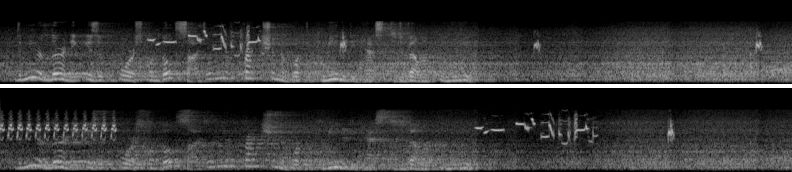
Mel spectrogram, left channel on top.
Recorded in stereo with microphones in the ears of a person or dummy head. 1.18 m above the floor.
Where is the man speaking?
45° left (ahead or behind), 0.7 m.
